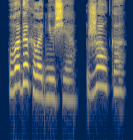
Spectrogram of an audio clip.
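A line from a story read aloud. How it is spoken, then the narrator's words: Sigh. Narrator (Russian): вздохнула Катя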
